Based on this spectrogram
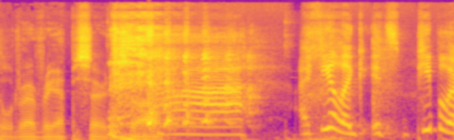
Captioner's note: laughs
